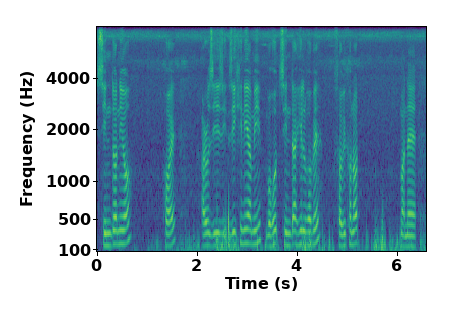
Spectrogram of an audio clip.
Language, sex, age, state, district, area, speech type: Assamese, male, 30-45, Assam, Lakhimpur, rural, spontaneous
